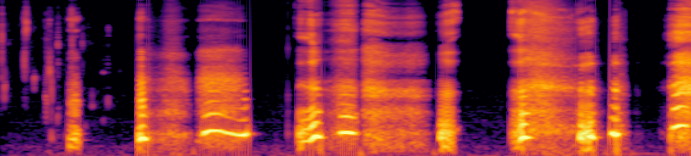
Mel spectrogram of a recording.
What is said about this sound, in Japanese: 一生懸命におっぱいを飲む姿は愛らしいですね。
